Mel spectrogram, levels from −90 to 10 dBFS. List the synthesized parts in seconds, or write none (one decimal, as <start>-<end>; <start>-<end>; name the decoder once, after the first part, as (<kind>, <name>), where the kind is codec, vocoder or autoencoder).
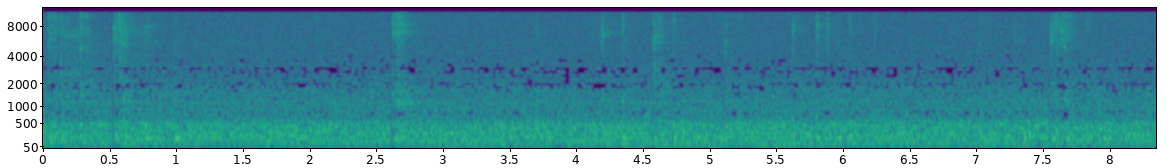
none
